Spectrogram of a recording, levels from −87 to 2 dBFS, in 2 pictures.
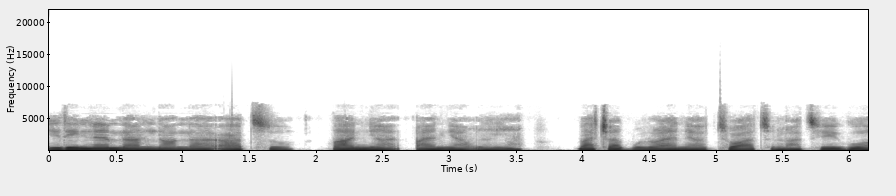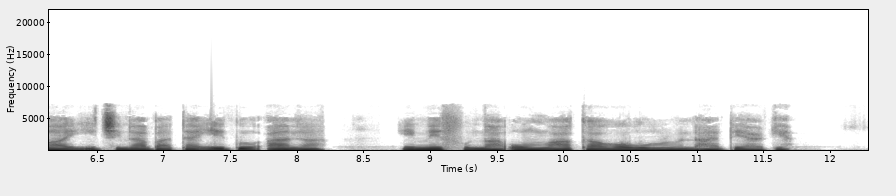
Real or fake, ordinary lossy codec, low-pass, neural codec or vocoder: fake; AAC, 48 kbps; 7.2 kHz; codec, 16 kHz, 1 kbps, FunCodec, trained on LibriTTS, 50 frames a second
